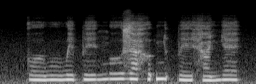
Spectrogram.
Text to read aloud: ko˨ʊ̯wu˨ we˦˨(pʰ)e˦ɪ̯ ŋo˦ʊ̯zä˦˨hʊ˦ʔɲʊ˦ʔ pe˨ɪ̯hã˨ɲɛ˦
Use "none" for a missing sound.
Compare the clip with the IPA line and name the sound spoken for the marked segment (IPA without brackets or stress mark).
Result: p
